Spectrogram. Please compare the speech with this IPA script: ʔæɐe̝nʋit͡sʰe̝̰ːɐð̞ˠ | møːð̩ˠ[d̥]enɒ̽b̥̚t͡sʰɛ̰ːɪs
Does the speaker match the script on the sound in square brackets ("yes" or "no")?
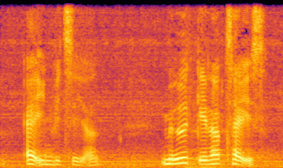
no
